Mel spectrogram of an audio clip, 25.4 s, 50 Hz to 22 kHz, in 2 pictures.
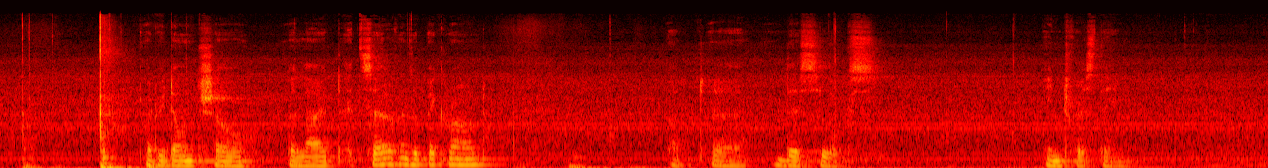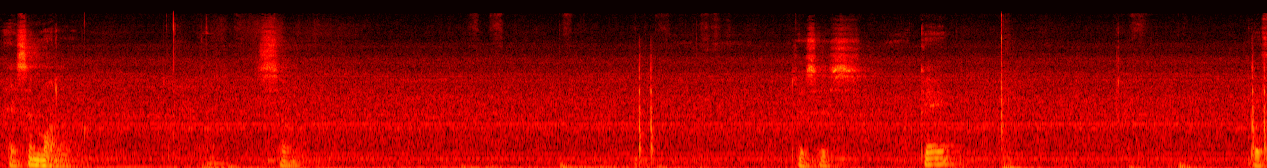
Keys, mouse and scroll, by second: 0.2 3, 1.0 Return, 21.0-22.7 middle drag, 22.7 KP_0, 22.8 KP_0.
